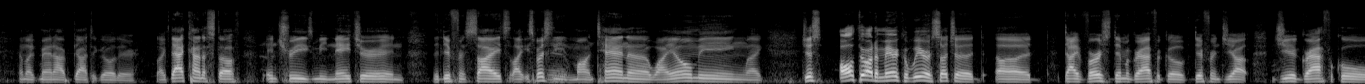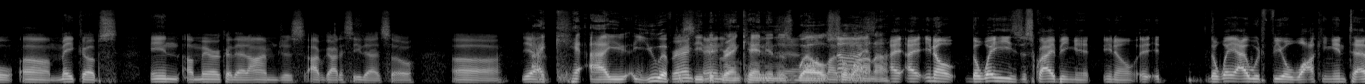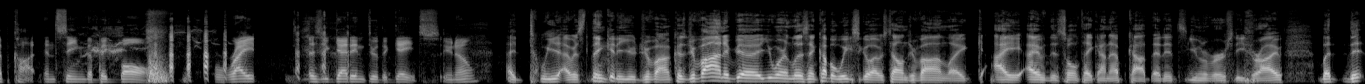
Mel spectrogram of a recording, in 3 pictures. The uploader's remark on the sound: live from Hollywood Kia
